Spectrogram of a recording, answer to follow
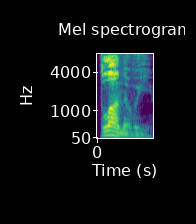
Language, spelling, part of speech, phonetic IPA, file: Russian, плановый, adjective, [ˈpɫanəvɨj], Ru-плановый.ogg
- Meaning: 1. plan, planning 2. target; systematic, planned 3. routine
